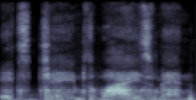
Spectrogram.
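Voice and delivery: very quiet, soft, hushed whisper. Revealing an answer by whispering it into the mic, whispered. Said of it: "I'm going to whisper it into the mic".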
